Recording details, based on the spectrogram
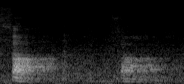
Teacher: I, the second part of the I diphthong, can be lost, giving you far, far.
